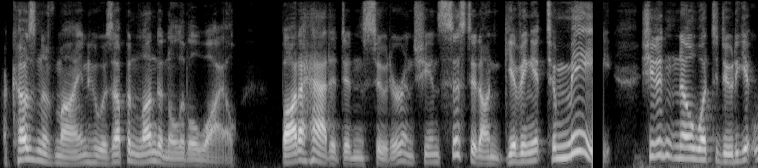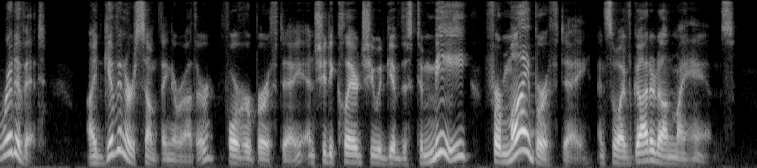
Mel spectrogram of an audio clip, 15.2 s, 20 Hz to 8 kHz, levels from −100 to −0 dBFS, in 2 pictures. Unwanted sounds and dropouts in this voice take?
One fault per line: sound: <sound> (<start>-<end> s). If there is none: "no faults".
sound: dropout (5.9-6.0 s)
